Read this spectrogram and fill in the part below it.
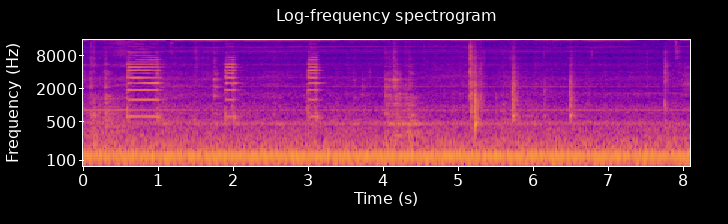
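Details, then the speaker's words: High-flow oxygen delivery device set to 50% oxygen, 37 °C and 25 L/min, switched on with the standby on/off button. A steady low hum with beeps, then ticks as it ramps up: a normal startup. "And this is the standby on-off button. You hear it kind of ramping up."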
